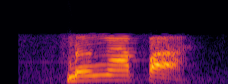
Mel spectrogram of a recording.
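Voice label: "mengapa", Indonesian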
